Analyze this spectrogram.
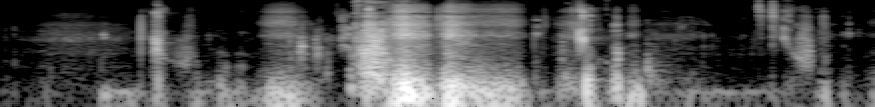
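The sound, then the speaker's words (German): Someone chews a mouthful of cheesecake, making soft, irregular wet clicks and smacks that swell briefly into a denser burst in the middle before thinning out again. “Ich esse Käsekuchen. Moment.”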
